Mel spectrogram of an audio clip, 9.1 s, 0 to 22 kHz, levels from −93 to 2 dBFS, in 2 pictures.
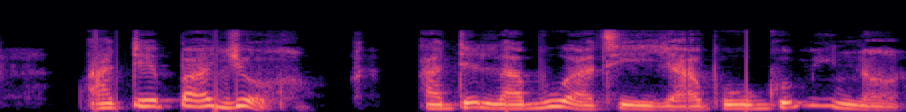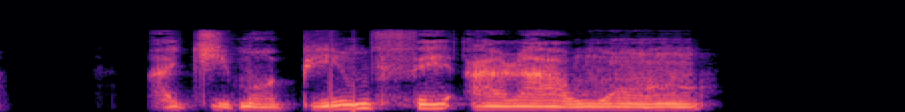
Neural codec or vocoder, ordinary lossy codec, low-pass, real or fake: none; MP3, 64 kbps; 7.2 kHz; real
